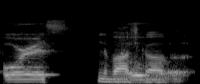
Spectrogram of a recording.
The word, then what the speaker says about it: Boris Novachkov: Boris Novachkov.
